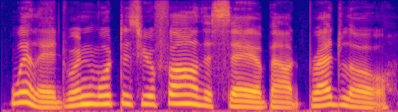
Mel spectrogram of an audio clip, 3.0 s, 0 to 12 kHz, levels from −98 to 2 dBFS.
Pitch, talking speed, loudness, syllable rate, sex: 215 Hz, 180 wpm, -14 LUFS, 4.6 syllables/s, female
